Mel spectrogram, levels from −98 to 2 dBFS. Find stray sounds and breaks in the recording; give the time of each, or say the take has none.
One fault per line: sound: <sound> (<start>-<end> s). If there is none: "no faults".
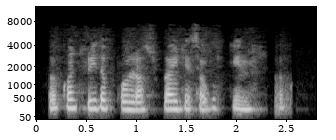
sound: laugh (2.4-2.6 s)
